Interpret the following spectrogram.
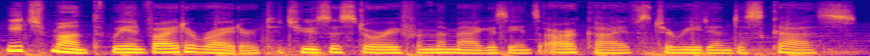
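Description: A woman with a soft-toned, mellow voice, slightly low in pitch. She hosts a literary podcast in a composed, articulate way, moving between scripted introductions and interview questions. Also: steady tone, fast talker, faint music behind. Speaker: podcast host.

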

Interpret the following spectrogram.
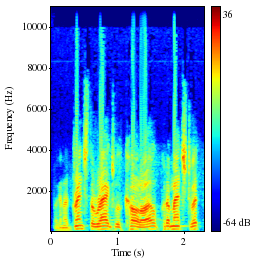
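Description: A man playing a dashing army captain in a 1940s radio drama. His voice is bright and forceful, brisk, wry and confident. The recording is dull and lo-fi. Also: mid-range voice, close to an everyday voice. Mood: wry, commanding.

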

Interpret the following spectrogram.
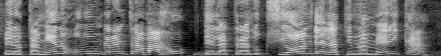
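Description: An enthusiastic male talk show host who mixes Spanish and English. His voice is very high and bright, recorded dry and close. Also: animated, normal speed, dry recording. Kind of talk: casual talk show hosting.

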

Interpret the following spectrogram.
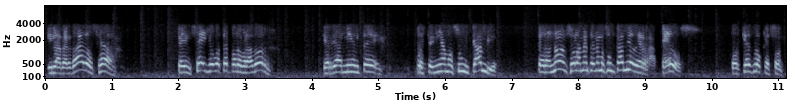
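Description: A man's voice: very high-pitched, expressive, moderate pace, pauses often. A middle-aged Mexican man from Michoacán, an activist guest giving impassioned commentary in an interview. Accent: Mexican Spanish. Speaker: migrant shelter founder and activist, interview guest. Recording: muffled tinny phone line, faint music.

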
